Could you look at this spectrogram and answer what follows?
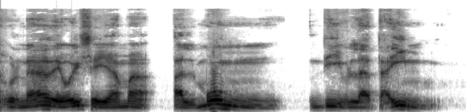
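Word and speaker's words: Almón-diblataim: de hoy se llama almón dilataim así leído en español almón dilataim Esa es la manera que se pronuncia en español almón dila bueno quizá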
